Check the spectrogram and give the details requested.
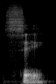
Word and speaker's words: sais: And you should know how to spell it as well. Very important. I know. Je, subject, verb form, sais.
